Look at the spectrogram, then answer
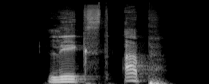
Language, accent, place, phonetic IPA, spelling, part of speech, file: German, Germany, Berlin, [ˌleːkst ˈap], legst ab, verb, De-legst ab.ogg
- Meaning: second-person singular present of ablegen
